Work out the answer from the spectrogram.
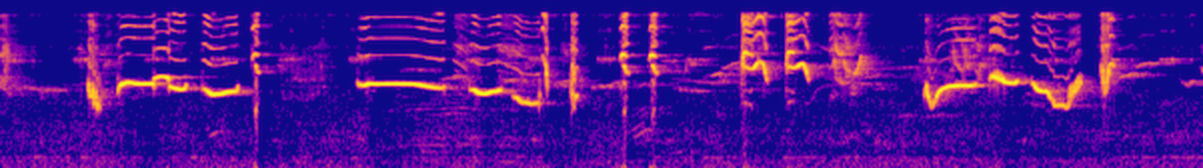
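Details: Kacer poci Oriental magpie-robin singing to spur quiet birds: long sweet whistles with wavering ends, broken by sharp clicks and chips, plus a louder twisting phrase near the end.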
